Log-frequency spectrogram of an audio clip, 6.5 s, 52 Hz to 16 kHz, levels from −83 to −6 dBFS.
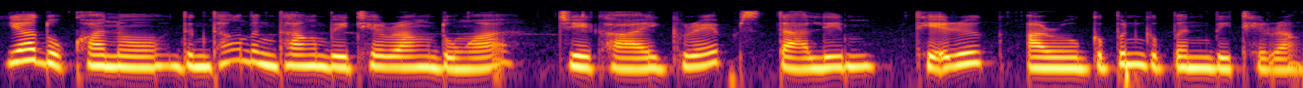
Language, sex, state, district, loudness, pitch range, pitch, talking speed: Garo, female, Meghalaya, West Garo Hills, -15 LUFS, 195-230 Hz, 210 Hz, 130 wpm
